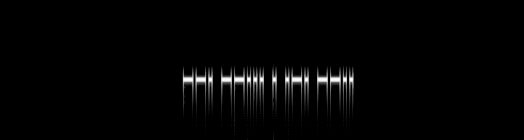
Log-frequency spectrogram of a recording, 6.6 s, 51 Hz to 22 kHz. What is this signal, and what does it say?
Morse code, heard as a keyed tone, about 30 wpm, 700 Hz. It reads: G7ERZ
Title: DXCC-100 Call Signs - 5 Characters - Repeated 3x - 30wpm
